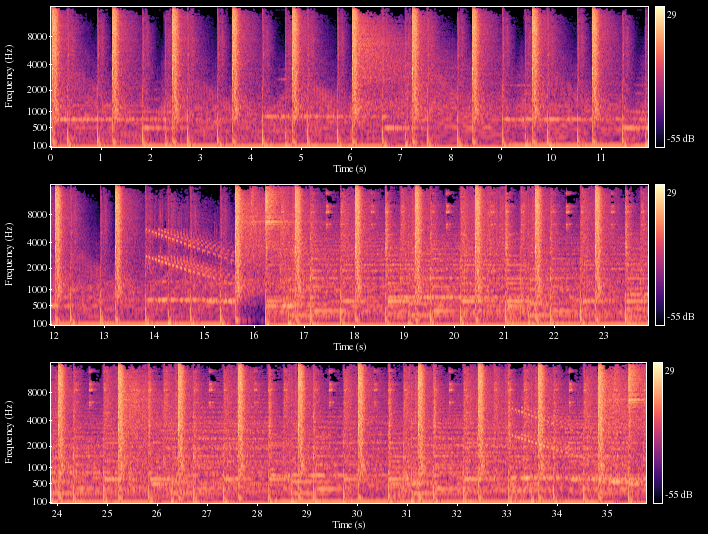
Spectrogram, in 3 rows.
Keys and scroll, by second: 6.9 shift+t, 7.1 e, 7.2 k, 7.3 s, 8.1 Return, 9.6 space, 15.4 p, 16.1 ctrl+=, 16.7 space, 17.7 ctrl+=, 18.4 space, 25.9 ctrl+=, 27.3 ctrl+z, 35.4 space.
